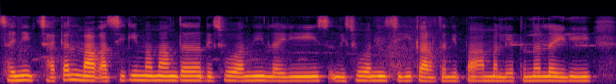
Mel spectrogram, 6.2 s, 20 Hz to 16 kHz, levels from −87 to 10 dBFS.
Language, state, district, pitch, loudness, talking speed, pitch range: Manipuri, Manipur, Imphal West, 180 Hz, -16 LUFS, 135 wpm, 175-190 Hz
